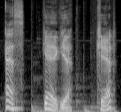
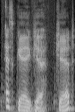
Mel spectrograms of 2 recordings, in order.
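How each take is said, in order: First: It is said slowly. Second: It is said at normal speed.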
